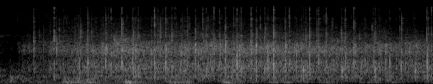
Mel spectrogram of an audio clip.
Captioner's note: audience applauds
